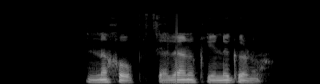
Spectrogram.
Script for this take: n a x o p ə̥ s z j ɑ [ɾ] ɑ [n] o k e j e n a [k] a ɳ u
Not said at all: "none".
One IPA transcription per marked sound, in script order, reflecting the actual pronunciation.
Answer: l, n, ɡ

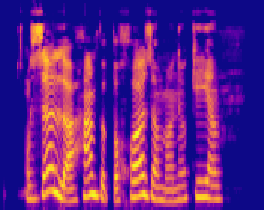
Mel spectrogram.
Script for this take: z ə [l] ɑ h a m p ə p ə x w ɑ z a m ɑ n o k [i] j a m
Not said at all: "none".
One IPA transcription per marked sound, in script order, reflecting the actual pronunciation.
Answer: l, e

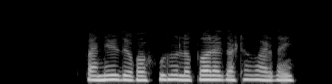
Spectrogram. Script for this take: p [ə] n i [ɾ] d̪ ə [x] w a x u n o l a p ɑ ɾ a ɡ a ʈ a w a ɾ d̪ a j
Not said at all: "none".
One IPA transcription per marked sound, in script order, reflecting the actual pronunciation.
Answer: a, ɾ, ɣ

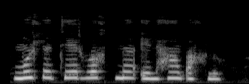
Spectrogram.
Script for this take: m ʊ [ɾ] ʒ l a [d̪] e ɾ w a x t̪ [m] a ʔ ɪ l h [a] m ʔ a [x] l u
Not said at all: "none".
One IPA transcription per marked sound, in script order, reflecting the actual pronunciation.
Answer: none, t̪, n, ɑ, x

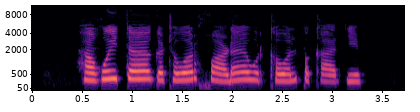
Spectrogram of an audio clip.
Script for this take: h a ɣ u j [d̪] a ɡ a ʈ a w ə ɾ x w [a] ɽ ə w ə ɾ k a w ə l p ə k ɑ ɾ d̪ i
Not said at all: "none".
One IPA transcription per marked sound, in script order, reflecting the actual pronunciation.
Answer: t̪, ɑ

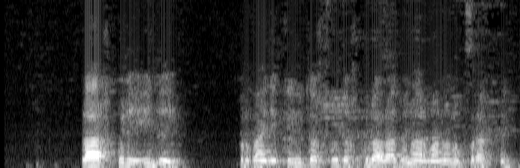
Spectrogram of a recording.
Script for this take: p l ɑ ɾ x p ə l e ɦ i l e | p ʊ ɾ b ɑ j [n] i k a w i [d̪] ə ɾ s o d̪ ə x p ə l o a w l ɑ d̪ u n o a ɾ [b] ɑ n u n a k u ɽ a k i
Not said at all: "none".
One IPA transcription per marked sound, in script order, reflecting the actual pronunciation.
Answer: n, t̪, m

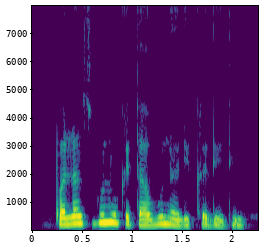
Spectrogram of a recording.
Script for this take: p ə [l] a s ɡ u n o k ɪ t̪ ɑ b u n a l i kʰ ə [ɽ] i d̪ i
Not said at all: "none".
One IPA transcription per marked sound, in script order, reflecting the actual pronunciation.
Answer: l, l

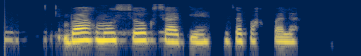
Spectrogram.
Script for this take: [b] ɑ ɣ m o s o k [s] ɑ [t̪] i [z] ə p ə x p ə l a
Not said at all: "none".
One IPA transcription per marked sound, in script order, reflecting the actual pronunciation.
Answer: b, s, t̪, z

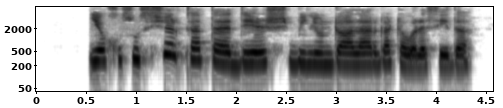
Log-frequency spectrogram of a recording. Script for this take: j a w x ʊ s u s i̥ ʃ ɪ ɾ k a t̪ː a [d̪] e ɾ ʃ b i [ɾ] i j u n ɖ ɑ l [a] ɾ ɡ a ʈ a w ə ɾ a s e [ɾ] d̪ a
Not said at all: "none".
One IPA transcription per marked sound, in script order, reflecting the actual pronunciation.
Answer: d̪, l, a, none

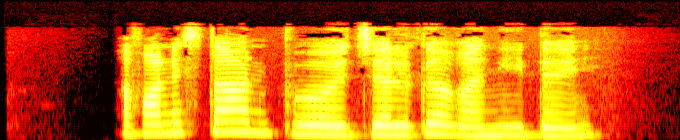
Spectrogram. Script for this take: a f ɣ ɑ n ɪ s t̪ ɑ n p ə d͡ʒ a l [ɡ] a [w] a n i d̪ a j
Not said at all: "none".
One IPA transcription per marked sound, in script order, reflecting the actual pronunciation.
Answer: ɡ, ɣ

